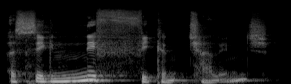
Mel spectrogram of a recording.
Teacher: The accent is on the ni.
